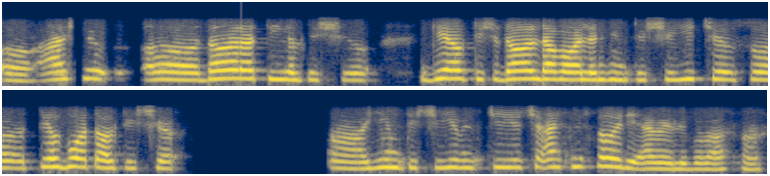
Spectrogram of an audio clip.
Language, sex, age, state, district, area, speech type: Kashmiri, female, 30-45, Jammu and Kashmir, Ganderbal, rural, conversation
